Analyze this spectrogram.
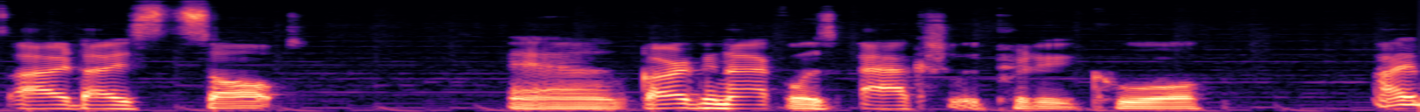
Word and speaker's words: Garganacl: Now we've got Knackley, Knacklistack, and Garganacl. And I believe this has to be pronounced Knackley, because this is clearly Garganacl, like Tabernacle.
